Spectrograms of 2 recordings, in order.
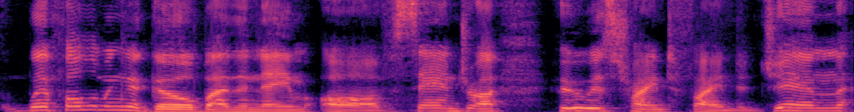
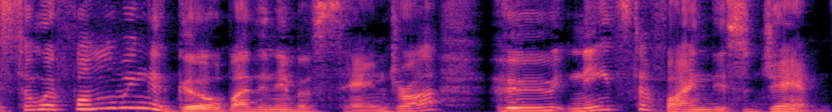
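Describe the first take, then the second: First: It is said in a neutral, flat tone. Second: It is said in an excited, enthusiastic tone.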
